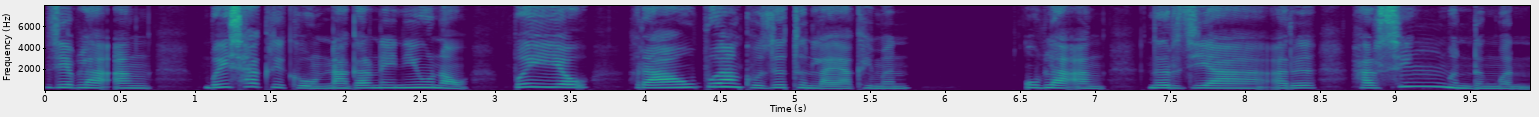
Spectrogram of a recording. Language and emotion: Bodo, sad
